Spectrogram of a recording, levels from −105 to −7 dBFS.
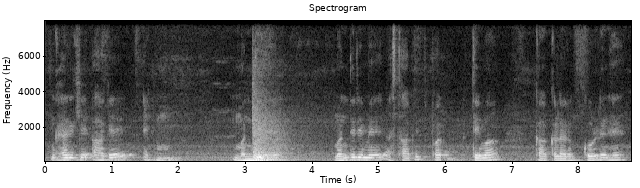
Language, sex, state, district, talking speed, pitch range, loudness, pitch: Hindi, male, Arunachal Pradesh, Lower Dibang Valley, 95 wpm, 125-150 Hz, -21 LUFS, 140 Hz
